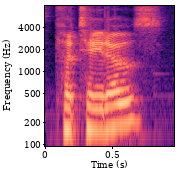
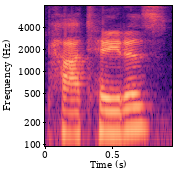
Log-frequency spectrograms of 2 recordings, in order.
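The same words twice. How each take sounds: First: The first syllable sounds like 'po'. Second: The first syllable sounds like 'pah'. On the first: "so some it's potatoes" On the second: "Some it's pa... P A H"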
